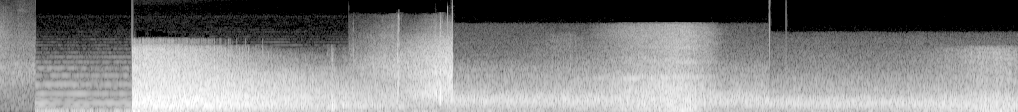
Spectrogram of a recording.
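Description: Outro sound effects: a short held tone, then a loud explosion-like burst about a second in that slowly fades, with a rising whoosh that cuts off sharply partway through and a rumbling noise bed after it.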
